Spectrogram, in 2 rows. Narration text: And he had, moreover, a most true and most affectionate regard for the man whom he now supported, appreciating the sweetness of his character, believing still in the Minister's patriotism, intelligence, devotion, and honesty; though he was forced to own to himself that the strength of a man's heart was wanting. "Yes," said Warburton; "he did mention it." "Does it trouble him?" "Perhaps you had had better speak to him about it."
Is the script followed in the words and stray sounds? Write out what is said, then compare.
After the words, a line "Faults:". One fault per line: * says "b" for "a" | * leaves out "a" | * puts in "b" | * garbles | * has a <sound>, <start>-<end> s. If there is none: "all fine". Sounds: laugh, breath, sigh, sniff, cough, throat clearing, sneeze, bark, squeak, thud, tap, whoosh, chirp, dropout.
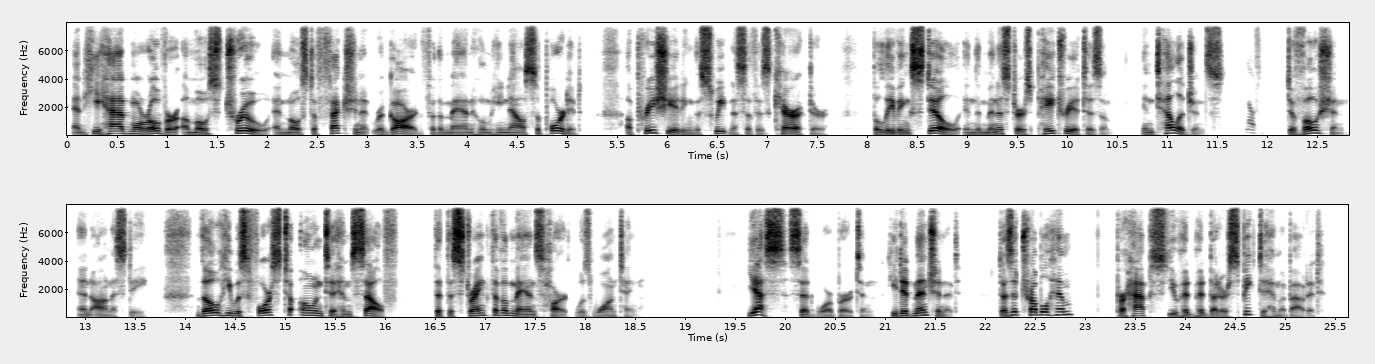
And he had, moreover, a most true and most affectionate regard for the man whom he now supported, appreciating the sweetness of his character, believing still in the Minister's patriotism, intelligence, devotion, and honesty; though he was forced to own to himself that the strength of a man's heart was wanting. "Yes," said Warburton; "he did mention it." "Does it trouble him?" "Perhaps you had had better speak to him about it."
Faults:
* has a chirp, 11.8-12.0 s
